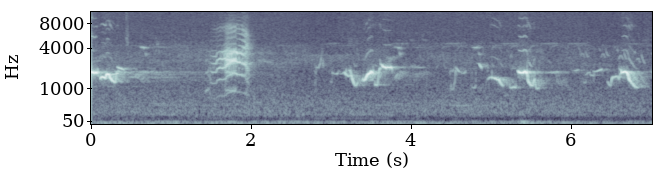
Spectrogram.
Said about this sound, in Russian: Возьмем мелодию посложнее. Иволга.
